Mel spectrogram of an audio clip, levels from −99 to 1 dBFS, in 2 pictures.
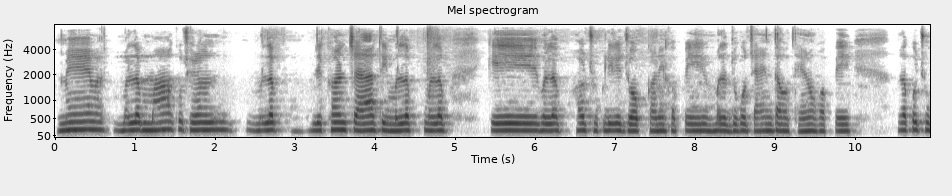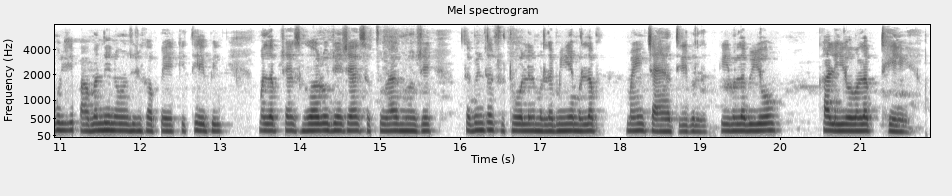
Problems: constant background noise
